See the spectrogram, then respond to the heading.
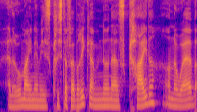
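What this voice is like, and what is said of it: French accent. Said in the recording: “With my French accent.”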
